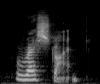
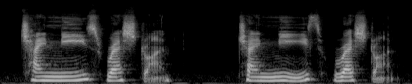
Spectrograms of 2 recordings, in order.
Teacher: 그래서 restaurant 해도 되긴 하는데 문장에서 빠르게 말할 때는 restaurant 해서 AU를 아예 삭제시켜버리고 STR이 연결되는 것처럼 소리를 많이 내요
